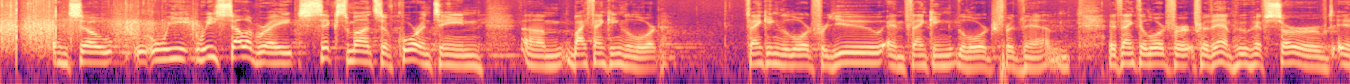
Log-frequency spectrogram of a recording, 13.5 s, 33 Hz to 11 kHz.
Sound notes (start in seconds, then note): 0.0 applause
